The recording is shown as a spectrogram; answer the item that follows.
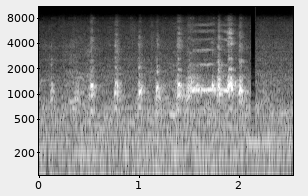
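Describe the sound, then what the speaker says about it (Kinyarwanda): Chickens cluck close by in a series of short, uneven calls that grow busier toward the end, with a farmyard background and no talking. "Sha, mbona ufite inkoko nziza cyane?"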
